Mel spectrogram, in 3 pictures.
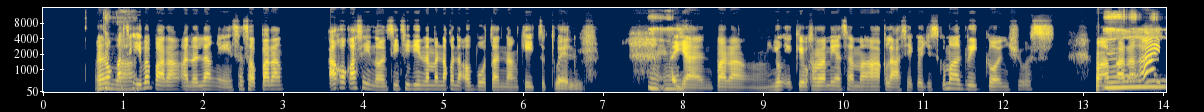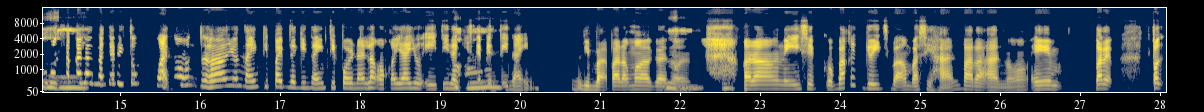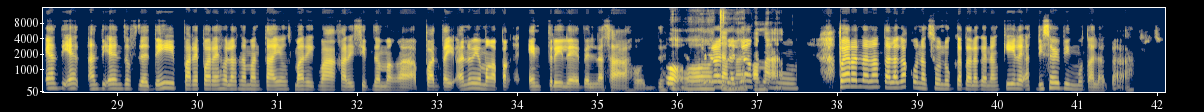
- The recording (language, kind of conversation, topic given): Filipino, unstructured, Ano ang palagay mo tungkol sa paggamit ng teknolohiya sa pag-aaral?
- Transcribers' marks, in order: tapping; wind; snort; in English: "grade conscious"; gasp; in English: "at the end of the day"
